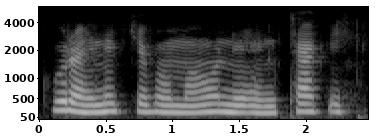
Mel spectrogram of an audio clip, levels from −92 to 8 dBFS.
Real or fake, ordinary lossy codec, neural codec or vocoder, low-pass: real; none; none; 5.4 kHz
